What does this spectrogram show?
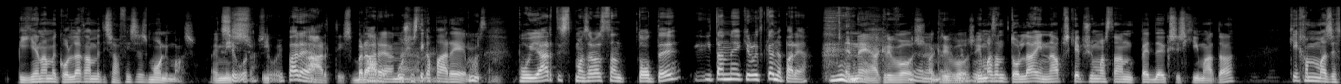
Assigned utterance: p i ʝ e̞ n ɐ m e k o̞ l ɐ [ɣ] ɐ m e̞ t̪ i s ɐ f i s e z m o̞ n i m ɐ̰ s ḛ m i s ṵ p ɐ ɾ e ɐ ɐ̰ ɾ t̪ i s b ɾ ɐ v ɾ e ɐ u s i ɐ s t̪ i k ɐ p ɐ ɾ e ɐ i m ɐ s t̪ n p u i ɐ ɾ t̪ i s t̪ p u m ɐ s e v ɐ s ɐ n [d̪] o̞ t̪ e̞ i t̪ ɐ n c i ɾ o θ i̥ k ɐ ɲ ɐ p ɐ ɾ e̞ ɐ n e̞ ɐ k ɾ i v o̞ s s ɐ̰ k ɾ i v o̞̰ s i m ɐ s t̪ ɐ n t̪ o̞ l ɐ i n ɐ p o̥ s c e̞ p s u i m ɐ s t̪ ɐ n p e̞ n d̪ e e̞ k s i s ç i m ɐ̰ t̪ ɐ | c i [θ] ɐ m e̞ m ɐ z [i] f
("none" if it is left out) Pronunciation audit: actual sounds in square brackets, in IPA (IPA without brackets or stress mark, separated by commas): ɣ, t̪, x, e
